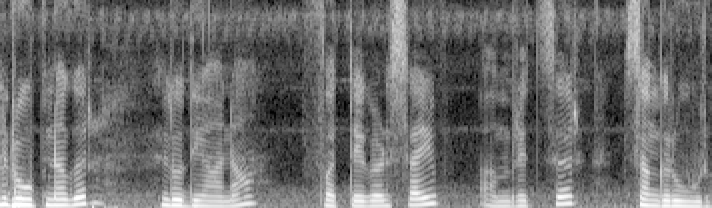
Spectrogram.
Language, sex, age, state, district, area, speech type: Punjabi, female, 18-30, Punjab, Rupnagar, urban, spontaneous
